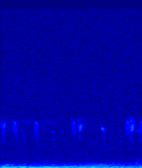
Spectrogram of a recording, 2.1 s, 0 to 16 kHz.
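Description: A big wild flock of about 17 to 20 birds gives faint, short, high-pitched chirps, scattered irregularly over a steady low rumble; no one speaks.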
